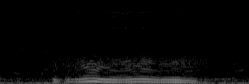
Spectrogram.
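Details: Ruby, a Shih Tzu kept as the mascot dog of Progreso, snoring while asleep, recorded 13 February 2018: one drawn-out, voiced, droning snore lasting about a second and a half, its pitch wavering gently, over a low steady background hum.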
